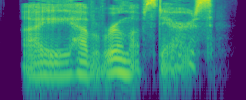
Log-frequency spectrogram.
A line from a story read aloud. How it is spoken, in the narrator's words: he breaks the kiss and murmurs against my lips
